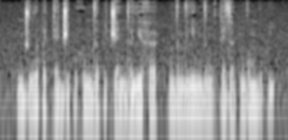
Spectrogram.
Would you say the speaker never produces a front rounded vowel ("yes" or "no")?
no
